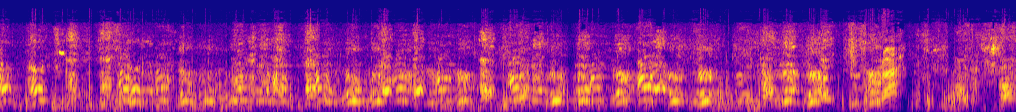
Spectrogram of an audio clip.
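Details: Dogs at a kennel specialising in large Turkish dogs, with a Turkish Malakli and a Korean Jindo dog present; dense overlapping barks and high yelping whines, continuous throughout, with some voices in the background.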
